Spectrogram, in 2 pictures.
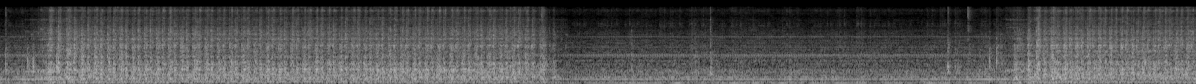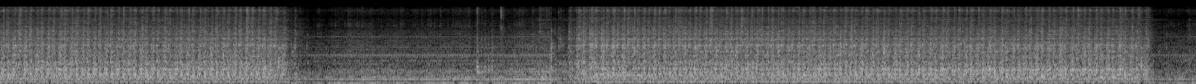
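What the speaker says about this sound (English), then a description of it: "Juki is like one of the top line Japanese sewing machines" A Juki Japanese sewing machine runs in long, loud, whirring stretches of about five seconds, broken by two short quieter pauses before it starts stitching again.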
